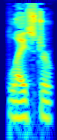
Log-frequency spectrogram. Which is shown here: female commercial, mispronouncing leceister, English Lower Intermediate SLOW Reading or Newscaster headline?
mispronouncing leceister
